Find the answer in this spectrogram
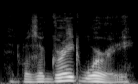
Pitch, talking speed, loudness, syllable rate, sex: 130 Hz, 215 wpm, -15 LUFS, 5.2 syllables/s, male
